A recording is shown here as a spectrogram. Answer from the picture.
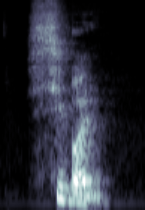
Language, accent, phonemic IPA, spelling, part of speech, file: French, Canada, /si.bɔl/, cibole, interjection, LL-Q150 (fra)-cibole.wav
- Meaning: euphemistic form of ciboire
